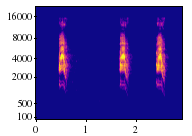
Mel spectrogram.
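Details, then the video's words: Long-tailed shrike bait call intended to provoke shrikes into singing: three loud, harsh squawks, the last two closer together. "SUARA PANCINGAN BURUNG CENDET AGAR EMOSI & NYAUT GACOR"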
